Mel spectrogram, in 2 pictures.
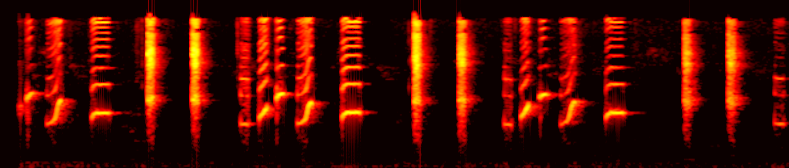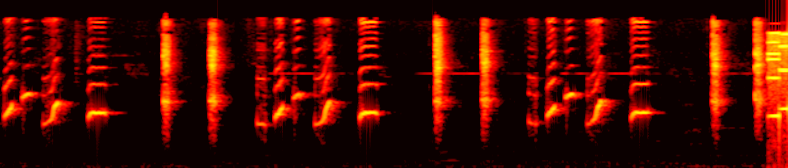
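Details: Cockatiel song offered as a cheerful training song: a looping phrase of sharp broadband chips mixed with clear rising whistled notes, each phrase ending on a steady held whistle, repeated roughly every two seconds for twelve seconds.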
